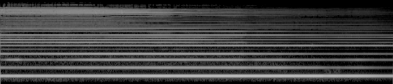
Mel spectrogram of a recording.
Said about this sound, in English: I would come back to playing scales and arpeggios and the sound. So I would do long tones, like something like that, like...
